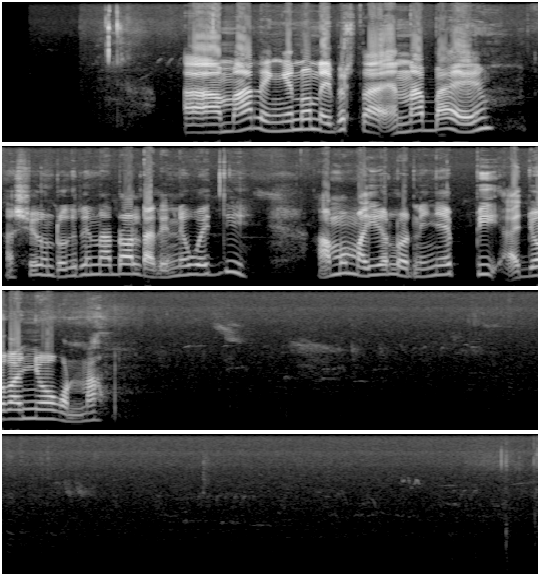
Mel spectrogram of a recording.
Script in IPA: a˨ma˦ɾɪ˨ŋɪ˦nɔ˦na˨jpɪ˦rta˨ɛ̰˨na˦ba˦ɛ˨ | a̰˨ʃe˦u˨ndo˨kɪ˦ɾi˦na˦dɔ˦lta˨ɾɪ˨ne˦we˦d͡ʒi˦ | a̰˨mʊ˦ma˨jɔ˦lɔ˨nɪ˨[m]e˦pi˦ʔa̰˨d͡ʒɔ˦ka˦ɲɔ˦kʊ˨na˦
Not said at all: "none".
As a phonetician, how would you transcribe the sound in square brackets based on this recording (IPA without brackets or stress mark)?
ɲ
